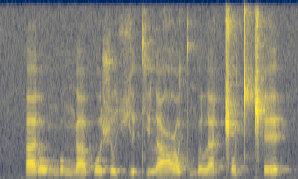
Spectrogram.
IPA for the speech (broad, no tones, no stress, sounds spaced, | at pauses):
a ɾ ɔ ŋ ɔ ŋ a p ɔ ʃ ɔ ç ə tʲ ə l a ʕ ɔ tʲ ŋ ɔ l a ǁ ɔ tʲ ǁʰ ɛ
